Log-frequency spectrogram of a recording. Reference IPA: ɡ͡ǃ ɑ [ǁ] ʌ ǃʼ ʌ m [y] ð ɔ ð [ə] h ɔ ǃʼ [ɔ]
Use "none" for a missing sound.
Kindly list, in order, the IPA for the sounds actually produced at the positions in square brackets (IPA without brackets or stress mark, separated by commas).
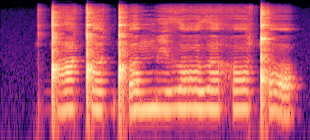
ǃ, i, ʌ, ɔ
